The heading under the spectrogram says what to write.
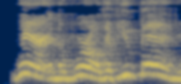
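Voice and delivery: put-on irritated, mildly angry, demanding voice. Retelling their manager's reaction after they left without telling anyone, mock-angry boss. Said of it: "he asked in a much angrier way".

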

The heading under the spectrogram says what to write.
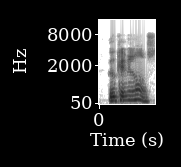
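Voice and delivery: ordinary delivery

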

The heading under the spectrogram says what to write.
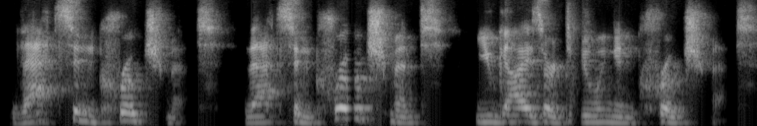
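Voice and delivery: ordinary delivery

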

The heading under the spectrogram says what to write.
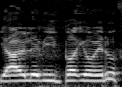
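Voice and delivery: put-on Brummie Birmingham accent. Speaker wonders how people in Birmingham talk, putting on a Brummie accent. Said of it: "Do they talk in a Brummie accent like".

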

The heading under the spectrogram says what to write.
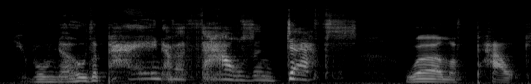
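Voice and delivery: hissed villain voice, swooping up high. Narrating a fantasy game, voice the villain's threat: Zarag's hissing voice. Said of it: "he hisses".

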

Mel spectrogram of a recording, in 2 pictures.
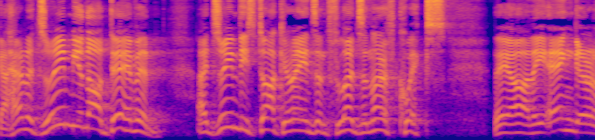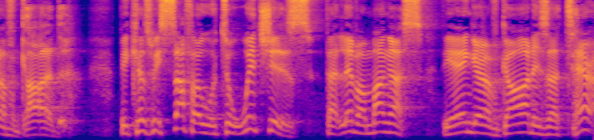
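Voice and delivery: clumsy put-on Scottish accent. Retelling a scene where an Inquisitor tells of his dream: attempted Scottish accent. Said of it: "Scottish, I'm sorry".

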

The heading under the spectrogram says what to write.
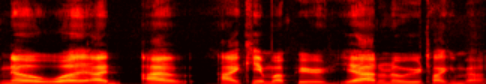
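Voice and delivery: put-on confusion. Retelling how he reacted at first when confronted: feigning confusion. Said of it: "he was like acting like confused".

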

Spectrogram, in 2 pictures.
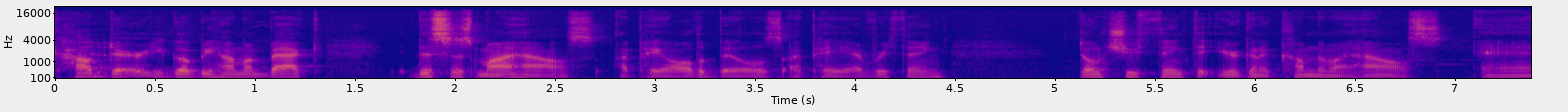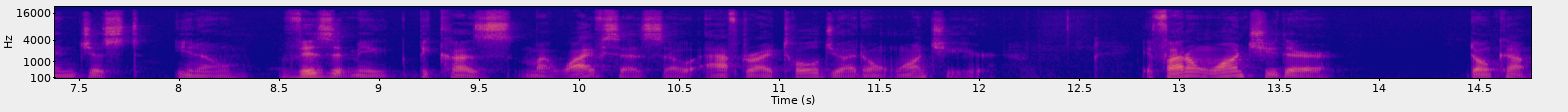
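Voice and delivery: usual speaking voice

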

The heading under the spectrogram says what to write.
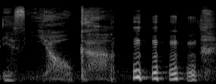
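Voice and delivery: playful, joking, hushed whisper. Saying a word jokingly treated as forbidden: playful whisper. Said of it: "I have to whisper it".

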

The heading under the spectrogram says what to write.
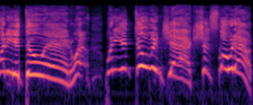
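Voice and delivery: very high-pitched, shrill, very loud shouting. Retelling a movie scene where a father yells at his son: imitating John McClane yelling.

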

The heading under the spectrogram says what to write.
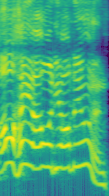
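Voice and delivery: very high, thick, heavy Southern drawl. Two speakers joke about a ghost from louisiana, voicing her greeting; heavy southern accent. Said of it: "a heavy Southern accent".

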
